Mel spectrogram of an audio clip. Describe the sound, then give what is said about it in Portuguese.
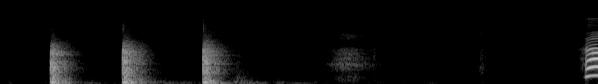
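Three loud, heavy knocks on a door, evenly spaced, each thudding and quickly fading, followed by quiet and then a voice beginning to speak at the very end. “Abra, abra! Logo, rápido! Somos nós, os três porquinhos! Por favor, senhor coelho, deixe-nos entrar!”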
